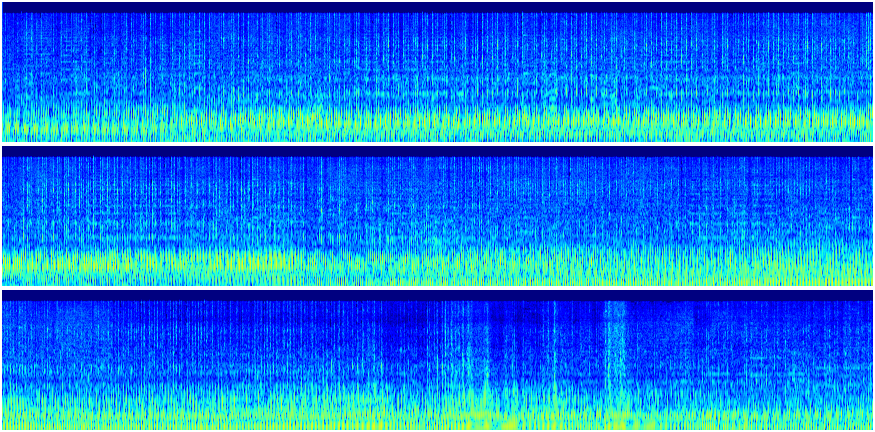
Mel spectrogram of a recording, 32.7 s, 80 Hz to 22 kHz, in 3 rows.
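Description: A 600 cc Suzuki motorcycle engine in a go-kart runs at a steady high pitch for about fifteen seconds, then drops to a lower, lower-revving note. Near the end there are a few quick revs that sweep up and back down.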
